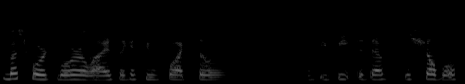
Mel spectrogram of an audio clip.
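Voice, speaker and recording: A woman's voice: fairly high pitch, completely flat delivery, fairly quick, creaky, no echo. A woman chatting casually as a player in a tabletop roleplaying game.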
